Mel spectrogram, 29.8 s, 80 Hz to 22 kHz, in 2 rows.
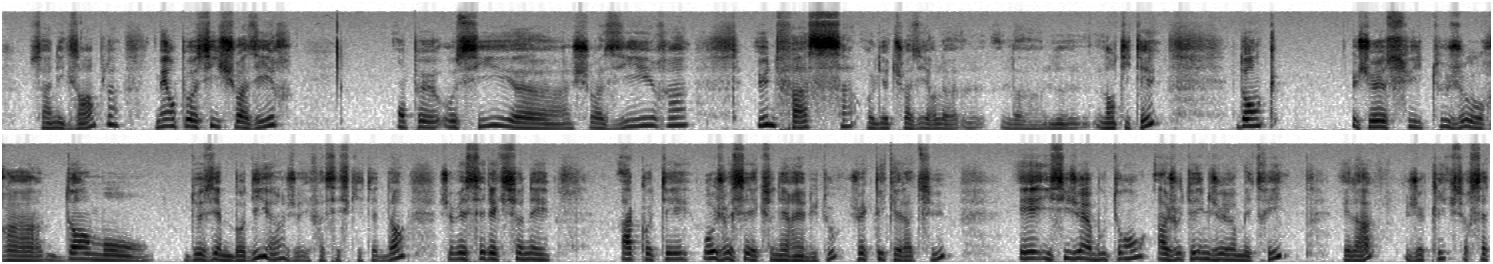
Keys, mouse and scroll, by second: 1.4 click, 2.4 ctrl+click, 3.6 Delete, 6.7 click, 7.7 click, 8.5 Delete, 9.4 click, 10.9 click, 23.8 click, 26.9 click, 28.7 click.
